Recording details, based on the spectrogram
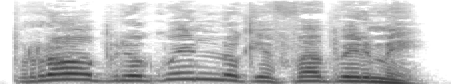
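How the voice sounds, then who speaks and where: A man reading aloud and voicing a bold, eager young Gascon guardsman, with a husky voice. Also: high voice, animated, takes it slowly, a little mellow, dry recording, clean studio sound, pitched above the performer's own voice, full character voice.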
